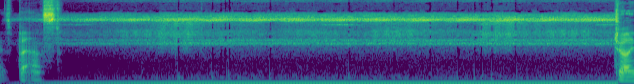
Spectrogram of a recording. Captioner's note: chirping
